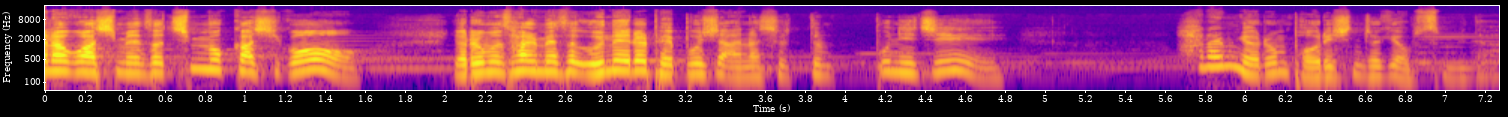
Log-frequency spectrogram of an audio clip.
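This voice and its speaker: High pitched pastor guy preaching hard, lots of questions to the crowd, soft music under it. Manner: impassioned, many rhetorical questions. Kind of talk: sermon.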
